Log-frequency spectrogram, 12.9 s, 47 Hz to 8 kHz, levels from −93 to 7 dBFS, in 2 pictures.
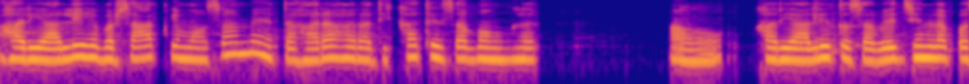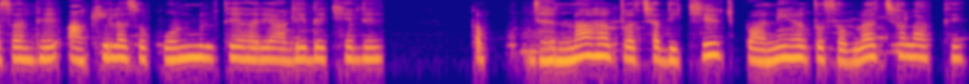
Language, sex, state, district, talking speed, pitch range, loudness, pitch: Chhattisgarhi, female, Chhattisgarh, Raigarh, 200 wpm, 210-235 Hz, -18 LUFS, 220 Hz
